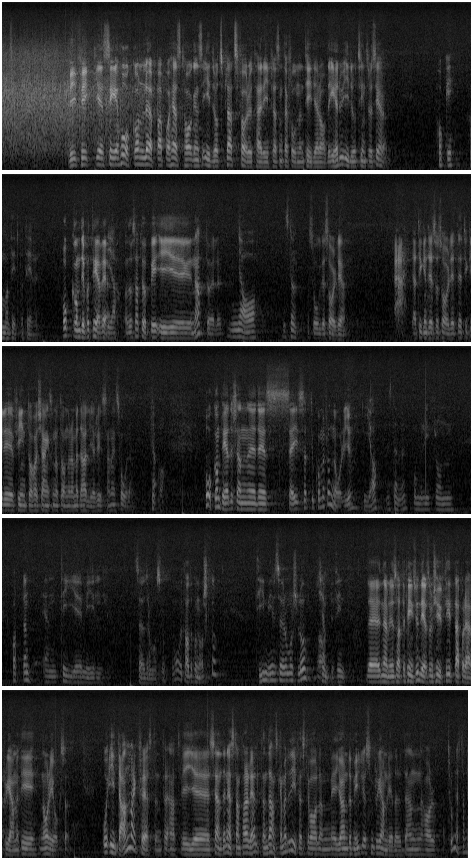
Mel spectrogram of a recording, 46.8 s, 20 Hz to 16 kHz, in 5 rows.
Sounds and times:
Speech: 0:01.4 - 0:07.8, 0:08.7 - 0:16.4, 0:17.2 - 0:22.0, 0:22.8 - 0:27.8, 0:28.4 - 0:32.6, 0:33.2 - 0:38.9, 0:39.6 - 0:46.8.

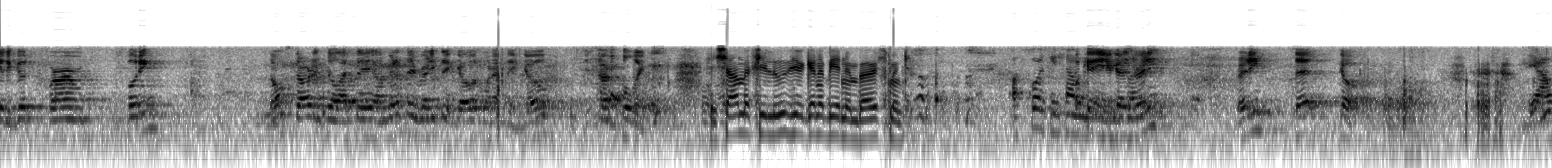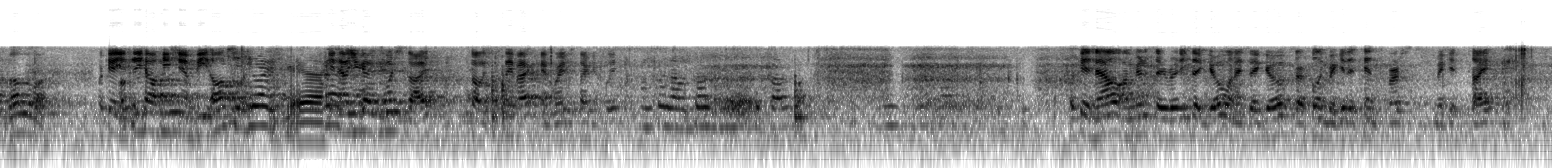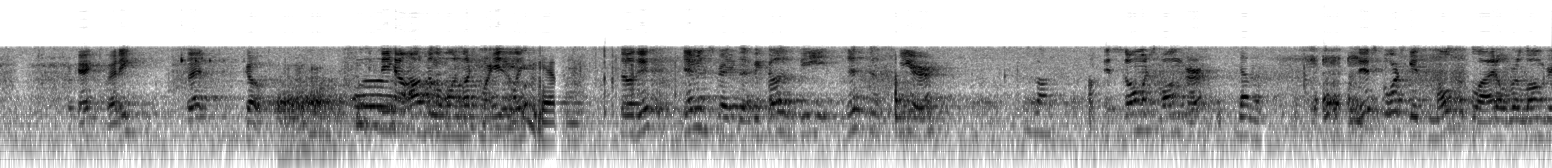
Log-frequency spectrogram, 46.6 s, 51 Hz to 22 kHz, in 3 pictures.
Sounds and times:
Inside, large room or hall: 0:00.0 - 0:07.4, 0:08.7 - 0:46.5.

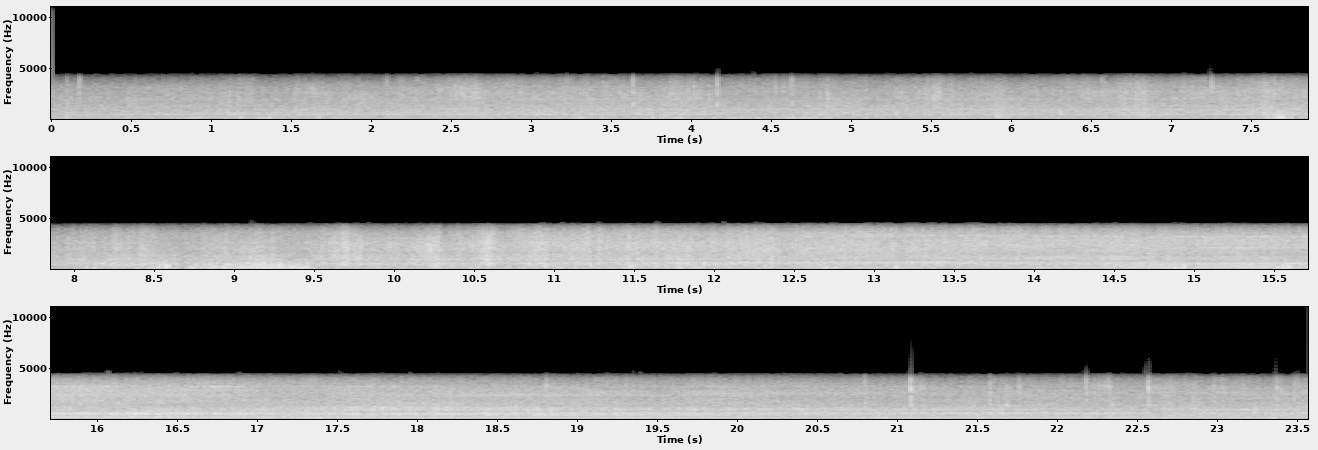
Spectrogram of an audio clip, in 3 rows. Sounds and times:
Boat, Water vehicle: 0:00.0 - 0:23.5.

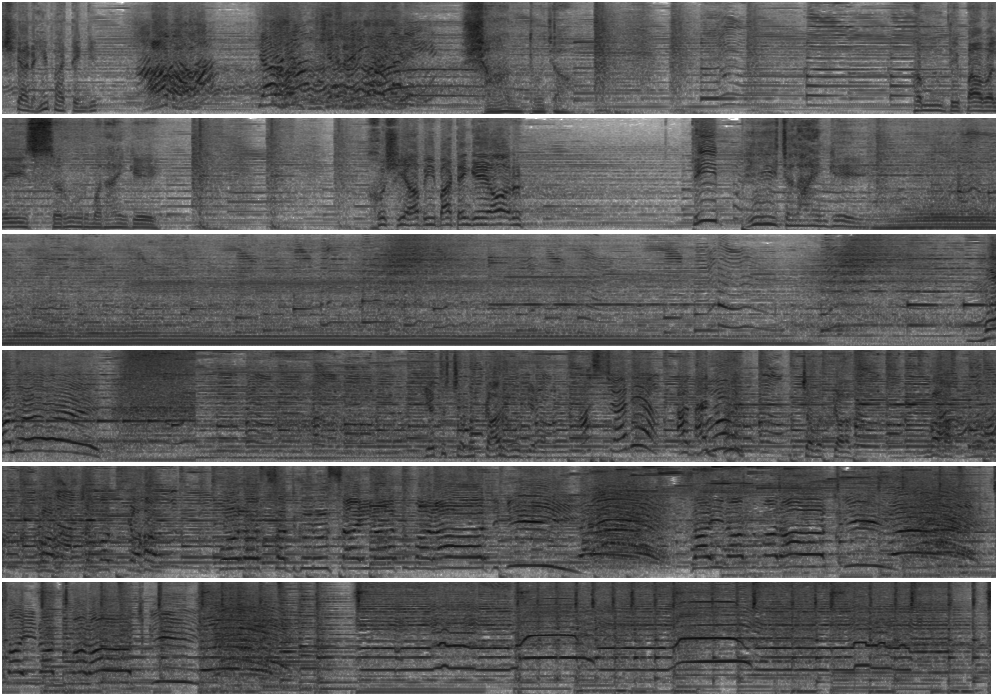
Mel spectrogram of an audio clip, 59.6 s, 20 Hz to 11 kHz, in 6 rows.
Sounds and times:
Music: 0:00.0 - 0:59.5.

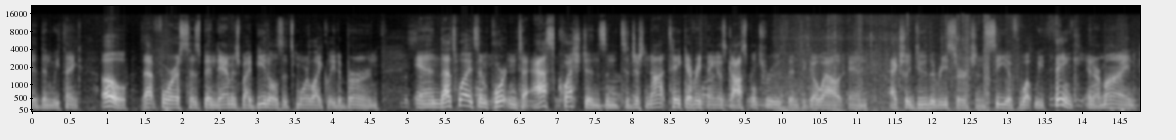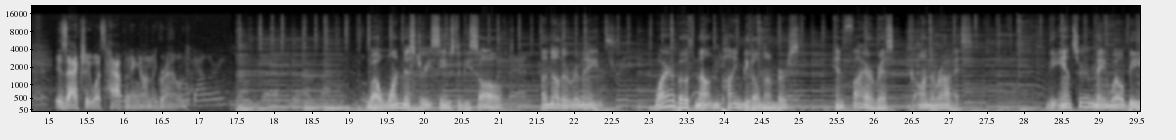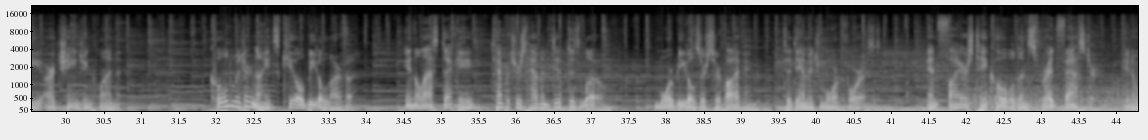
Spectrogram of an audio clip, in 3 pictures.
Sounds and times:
Speech: 0:00.0 - 0:27.3, 0:28.3 - 0:30.8, 0:32.0 - 0:33.9, 0:34.6 - 0:37.2, 0:37.9 - 0:40.9, 0:41.5 - 0:44.3.

